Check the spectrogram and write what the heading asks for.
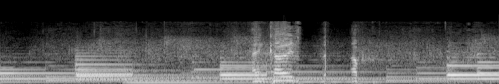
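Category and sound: crowd, audience clapping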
